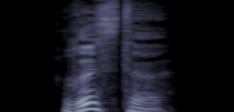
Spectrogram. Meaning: inflection of rüsten: 1. first-person singular present 2. first/third-person singular subjunctive I 3. singular imperative
- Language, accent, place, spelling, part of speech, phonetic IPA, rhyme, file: German, Germany, Berlin, rüste, verb, [ˈʁʏstə], -ʏstə, De-rüste.ogg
